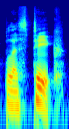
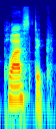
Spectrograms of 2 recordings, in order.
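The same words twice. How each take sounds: First: Plastique, weak first syllable and long stressed TEEK; lower, softer "plastique" stressed on its last syllable; wrong second-syllable stress. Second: PLAStic, first syllable strong, second short and weak; "plastic" with the beat up front; stress on first syllable. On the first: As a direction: say plasTIQUE with the weight on the end. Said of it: "not plastique". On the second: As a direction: hit PLAS in "plastic", let -tic drop. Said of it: "put the stress on the first one". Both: Shown as a demonstration.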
